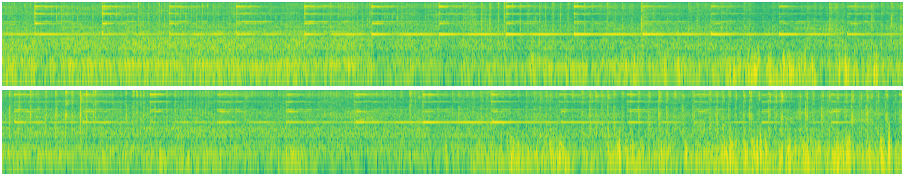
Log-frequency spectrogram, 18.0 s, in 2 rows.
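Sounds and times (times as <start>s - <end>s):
steady high squeal: 0.0s - 18.0s
train coaches rumbling and clattering: 0.0s - 18.0s.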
